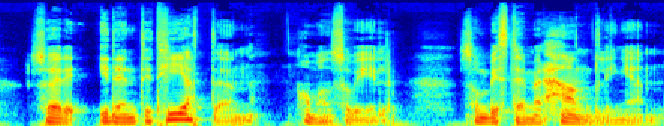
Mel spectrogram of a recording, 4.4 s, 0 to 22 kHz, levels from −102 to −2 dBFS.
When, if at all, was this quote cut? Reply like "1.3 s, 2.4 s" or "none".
1.9 s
